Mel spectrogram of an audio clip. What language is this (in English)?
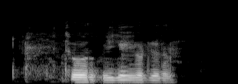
Uzbek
